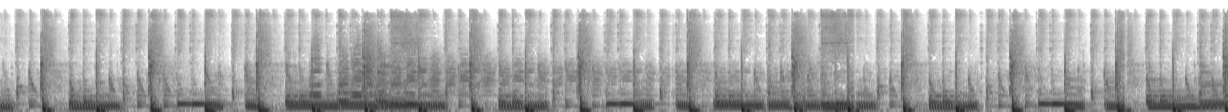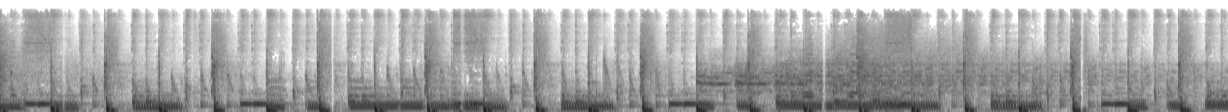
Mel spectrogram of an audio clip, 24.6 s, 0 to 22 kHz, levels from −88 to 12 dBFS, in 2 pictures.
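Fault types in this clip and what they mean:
Clock drift between sender and receiver: The sending device's clock runs slow, by about 2 percent, compared with the receiver's. The receiver's buffer therefore keeps draining. It has to stretch or patch the audio to avoid running dry. Small timing hiccups appear at uneven intervals across the whole clip. The tempo never quite settles. The effect is a slightly unsteady pace rather than any single obvious break.
Repeated timing corrections: From 0.21 to 6.22 s the receiver repeatedly repeats short pieces to keep up with the slow sender. Playback runs at 99 percent speed over this stretch. Around 70 ms of extra audio is added in total. The edits all lengthen the sound and are unevenly spaced. Each one is tiny. They come across as faint stutters and a gently dragging rhythm.
Scattered short gaps: From 4.04 to 24.46 s, about twenty short holes open where audio arrived late or not at all. 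The receiver fills each one by carrying the last sound forward. Roughly 400 ms is patched in all, about 2 percent of that stretch. The longest fill lasts around 40 ms. The sound stays mostly clear, with brief ticks, smears and small hiccups dotted through it.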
